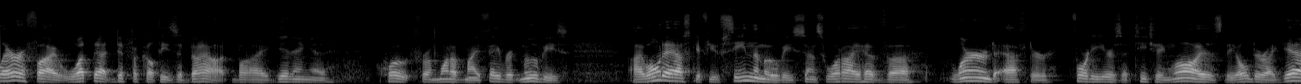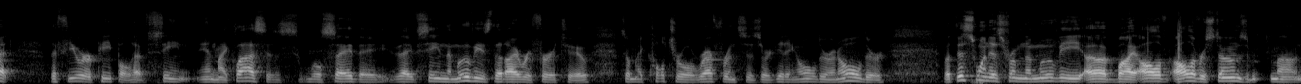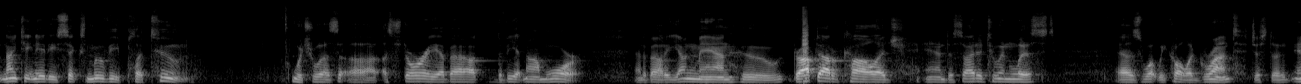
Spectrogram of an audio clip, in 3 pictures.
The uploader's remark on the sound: Birkbeck Inaugural Lecture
